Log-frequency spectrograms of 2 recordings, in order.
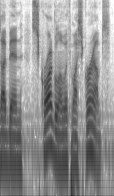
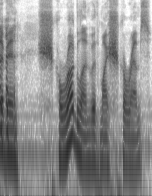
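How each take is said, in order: First: The s sounds are pronounced clearly. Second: The s sounds are pronounced with a lisp. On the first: It is a dialect feature, not a speech problem. "a speech therapist shouldn't fix that" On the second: It is a speech problem a therapist would correct. "trying to write a text version of a lisp"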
